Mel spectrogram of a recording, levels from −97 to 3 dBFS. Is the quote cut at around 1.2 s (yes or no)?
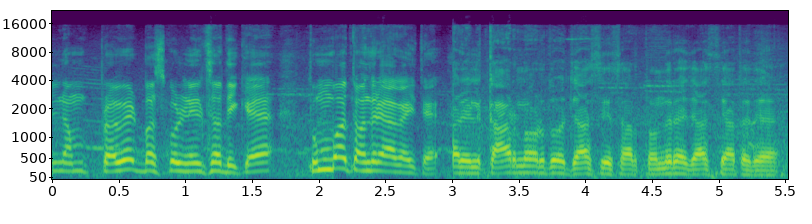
no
